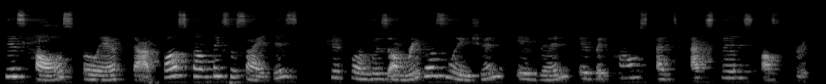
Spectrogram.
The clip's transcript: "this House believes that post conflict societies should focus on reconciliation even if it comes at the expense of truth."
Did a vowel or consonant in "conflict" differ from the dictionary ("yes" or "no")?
yes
